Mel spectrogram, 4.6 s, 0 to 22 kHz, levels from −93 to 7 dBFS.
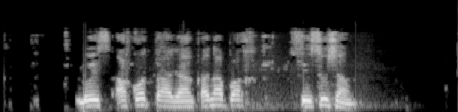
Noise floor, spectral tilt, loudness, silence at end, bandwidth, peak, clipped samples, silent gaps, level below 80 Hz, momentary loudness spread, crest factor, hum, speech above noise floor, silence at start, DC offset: -65 dBFS; -4.5 dB/octave; -12 LUFS; 1 s; 8.8 kHz; 0 dBFS; under 0.1%; none; -50 dBFS; 17 LU; 14 dB; none; 54 dB; 0.75 s; under 0.1%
